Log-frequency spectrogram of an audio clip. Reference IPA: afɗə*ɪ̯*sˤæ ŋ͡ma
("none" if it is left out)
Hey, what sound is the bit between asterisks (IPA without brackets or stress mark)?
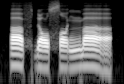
ʊ̯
